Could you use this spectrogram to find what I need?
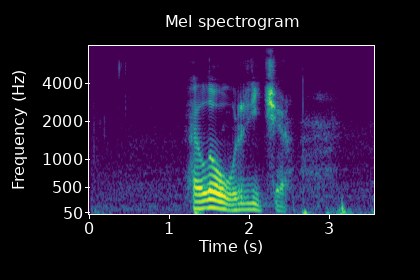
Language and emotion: Russian, positive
